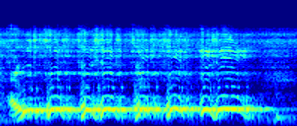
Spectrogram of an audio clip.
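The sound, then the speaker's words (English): A person's voice mimics an owl, giving a steady run of wavering, looping hoots, fairly loud, with no other talk around it. “He gets up there in the morning at four o'clock, you know, and the old owl, well, he'll owl,”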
